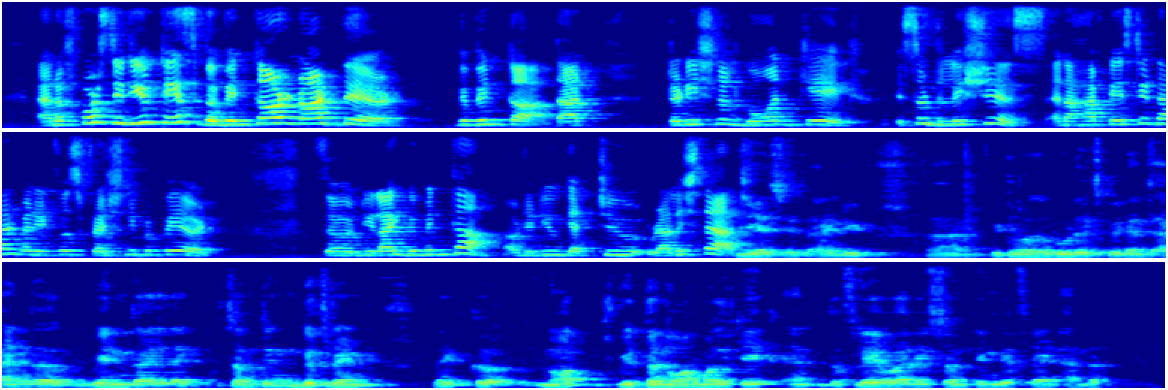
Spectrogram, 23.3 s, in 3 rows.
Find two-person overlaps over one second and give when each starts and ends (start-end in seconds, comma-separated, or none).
none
